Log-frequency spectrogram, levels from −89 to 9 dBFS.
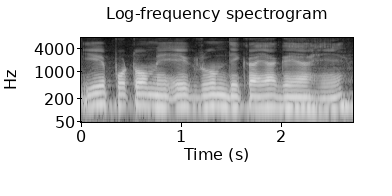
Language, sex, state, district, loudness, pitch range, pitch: Hindi, male, Arunachal Pradesh, Lower Dibang Valley, -12 LUFS, 115-125 Hz, 120 Hz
